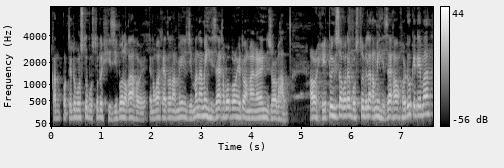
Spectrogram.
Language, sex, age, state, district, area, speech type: Assamese, male, 18-30, Assam, Sivasagar, rural, spontaneous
